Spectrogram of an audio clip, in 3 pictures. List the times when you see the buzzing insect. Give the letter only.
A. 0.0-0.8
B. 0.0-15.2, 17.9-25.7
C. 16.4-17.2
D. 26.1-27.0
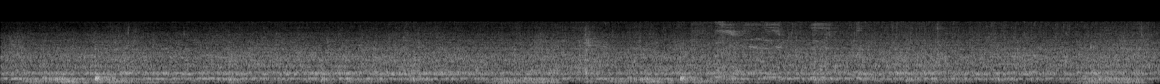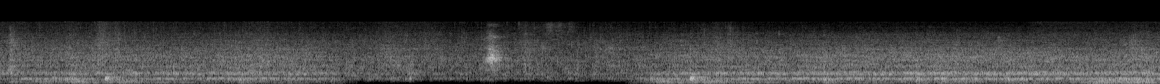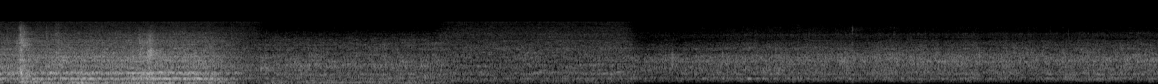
B.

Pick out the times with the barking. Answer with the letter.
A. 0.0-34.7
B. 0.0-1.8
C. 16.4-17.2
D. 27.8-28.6
C.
